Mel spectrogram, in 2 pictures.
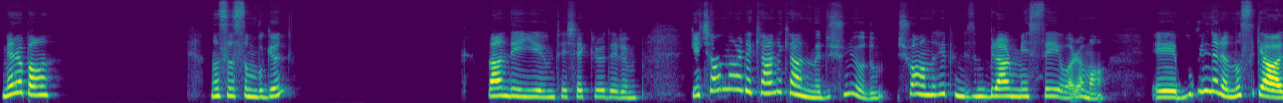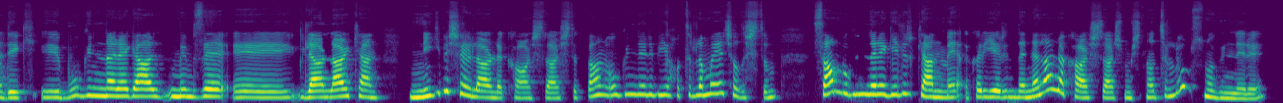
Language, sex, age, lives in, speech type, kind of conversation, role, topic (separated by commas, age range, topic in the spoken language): Turkish, female, 45-49, Spain, conversation, unstructured, none, Gelecekte hangi mesleği yapmak istersin ve hayallerindeki hayata ulaşmak için önümüzdeki beş yıl içinde neler yapmayı planlıyorsun?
